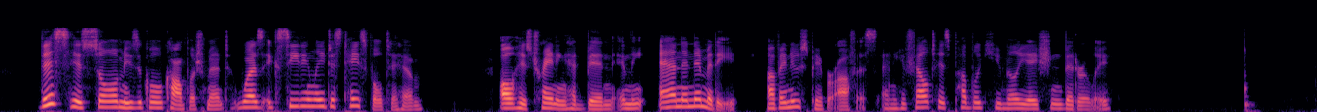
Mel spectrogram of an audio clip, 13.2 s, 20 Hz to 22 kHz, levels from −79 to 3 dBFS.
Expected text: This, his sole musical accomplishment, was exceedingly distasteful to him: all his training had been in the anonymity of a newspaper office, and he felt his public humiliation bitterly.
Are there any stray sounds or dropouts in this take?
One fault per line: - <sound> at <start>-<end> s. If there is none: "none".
- thud at 12.4-12.6 s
